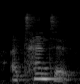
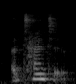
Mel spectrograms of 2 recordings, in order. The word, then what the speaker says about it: attentive: Stress on the second syllable. Attentive. Attentive.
